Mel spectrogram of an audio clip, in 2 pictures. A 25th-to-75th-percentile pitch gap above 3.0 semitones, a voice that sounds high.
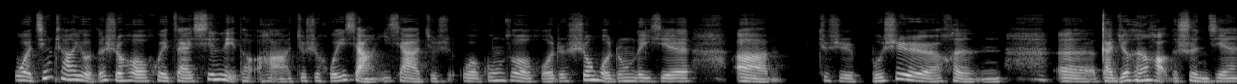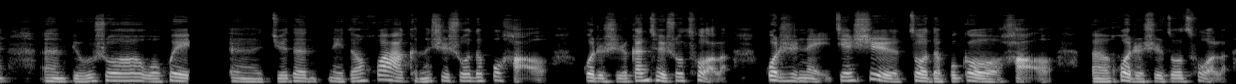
No: average, 3.6 semitones; medium, 150 Hz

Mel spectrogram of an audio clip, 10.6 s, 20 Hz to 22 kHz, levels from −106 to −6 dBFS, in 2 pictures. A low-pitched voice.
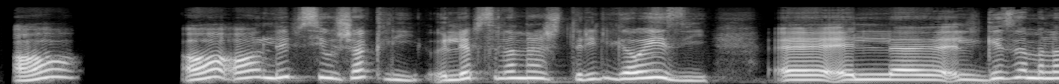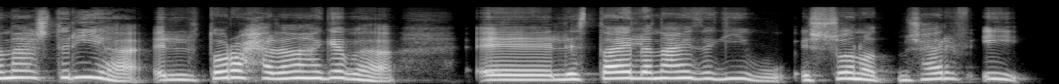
No: very high, 280 Hz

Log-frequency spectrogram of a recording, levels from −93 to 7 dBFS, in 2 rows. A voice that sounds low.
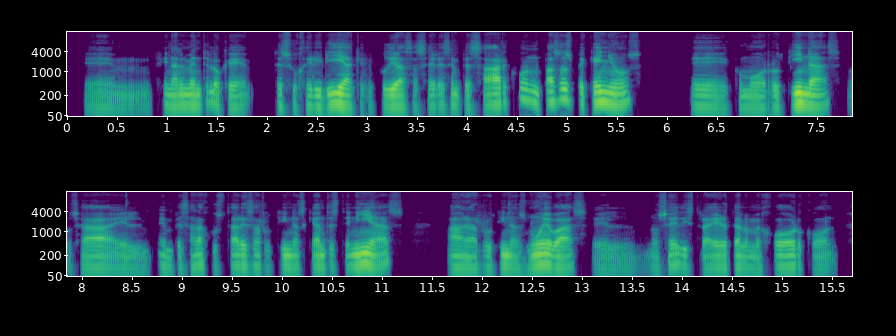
Yes: low, 100 Hz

